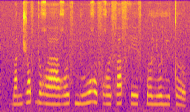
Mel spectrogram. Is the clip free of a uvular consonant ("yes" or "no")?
no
